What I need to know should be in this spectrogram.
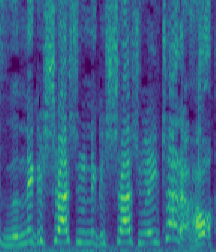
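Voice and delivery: ordinary talk

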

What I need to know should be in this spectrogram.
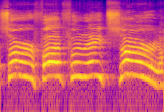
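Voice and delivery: high, loud, slow recruit shouting back; recruit reply. Retold or imitated. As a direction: bellow it like a terrified recruit. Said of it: "drill sergeants".

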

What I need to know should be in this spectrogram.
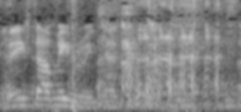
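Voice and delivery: chuckling through the words; laughing. Real, not acted. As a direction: laugh while admitting it. Admits eating while laughing.

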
